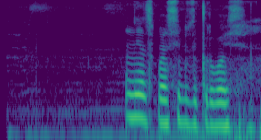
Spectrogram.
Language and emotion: Russian, neutral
